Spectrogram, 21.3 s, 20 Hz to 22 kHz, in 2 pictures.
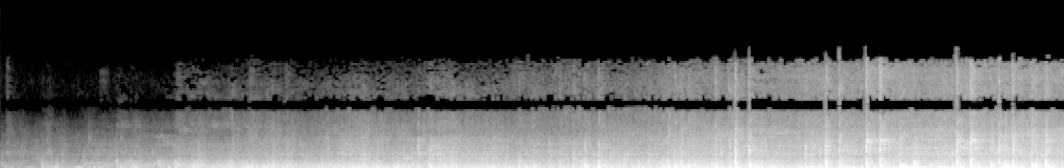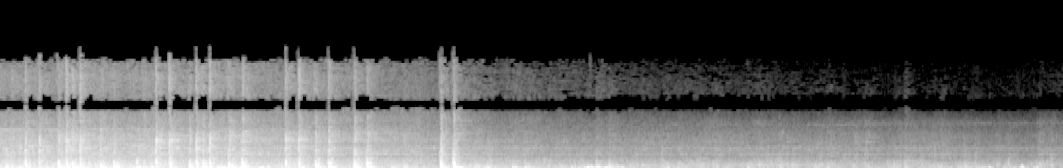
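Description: A JR West 227 series electric commuter train passing close by, its wheels clacking rhythmically over the rail joints. The sound builds over several seconds, is loudest as the cars go by, and falls away about sixteen seconds in.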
